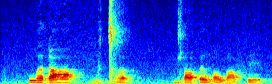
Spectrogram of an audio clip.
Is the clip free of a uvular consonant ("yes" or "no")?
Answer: yes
